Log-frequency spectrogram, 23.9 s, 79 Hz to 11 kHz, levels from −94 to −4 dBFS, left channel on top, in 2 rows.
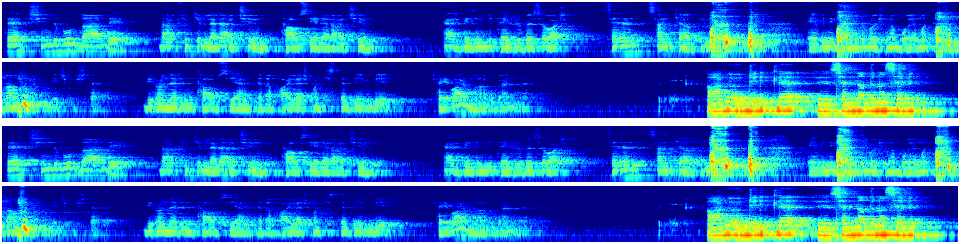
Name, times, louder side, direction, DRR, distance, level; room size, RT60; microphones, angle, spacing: voice 1, 0.1-1.6 2.0-4.7 5.5-7.0 7.6-9.6 10.1-13.2 13.7-16.8 17.4-18.6, left 1 dB, 30° left, 6 dB, 2.4 m, -49 dB
Cough, 8.8-9.7 10.4-10.7 11.7-11.9 12.1-12.4, right 4 dB, 55° right, 0.8 m, -30 dB
voice 2, 20.8-23.4, equal, ahead, 5 dB, 2.2 m, -32 dB
24.0 x 22.0 x 6.9 m, 1.1 s
head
